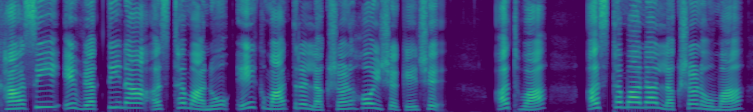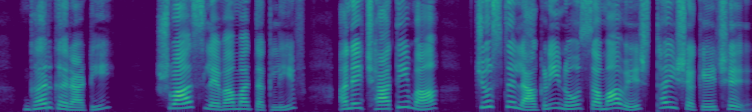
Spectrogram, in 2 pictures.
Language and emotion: Gujarati, neutral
